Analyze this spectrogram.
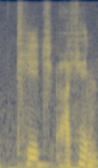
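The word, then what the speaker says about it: Tyche: want to take over it's not Tycho its teach I can't even pronounce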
